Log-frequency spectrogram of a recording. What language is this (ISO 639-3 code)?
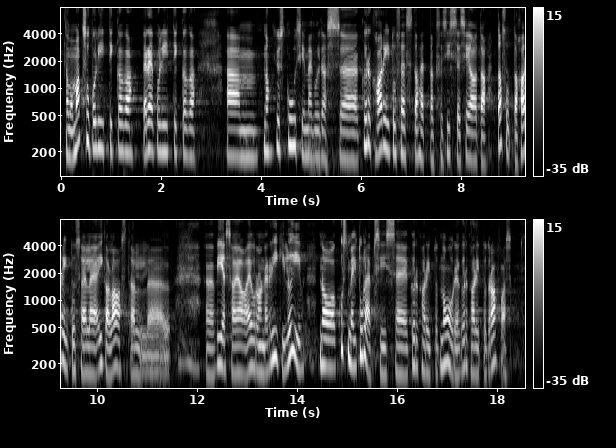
est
